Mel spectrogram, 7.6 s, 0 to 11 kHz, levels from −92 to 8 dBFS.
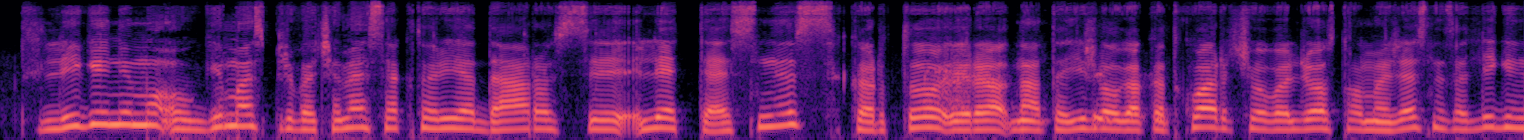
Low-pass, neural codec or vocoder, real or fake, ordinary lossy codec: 9.9 kHz; none; real; Opus, 16 kbps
